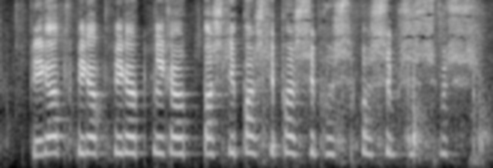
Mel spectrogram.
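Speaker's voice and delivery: high, loud, urging call to the dogs. Real, not acted. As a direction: chant it high to hurry the dogs. Herding dogs back to room.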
